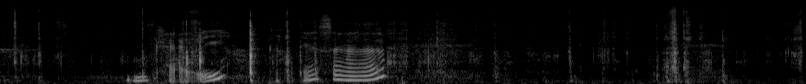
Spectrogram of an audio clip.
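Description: Paper rustles and crinkles as it is folded by hand.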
